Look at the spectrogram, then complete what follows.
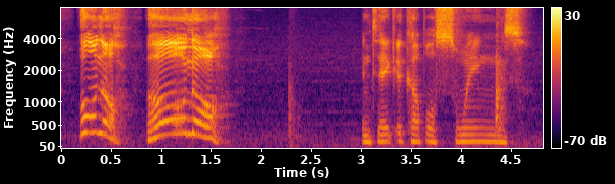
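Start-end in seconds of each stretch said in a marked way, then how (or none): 0.2-1.6 stretched-out, very high panicked cry. Voicing an unseen figure in the dark who starts to yell: yelling. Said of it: "you hear someone begin to yell".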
